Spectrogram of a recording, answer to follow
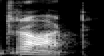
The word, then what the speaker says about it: drought: तो ड्रॉट में बच्चों जी यहाँ पे साइलेंट हो जाता है, ड्रॉट हो जाता है डायरेक्ट।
